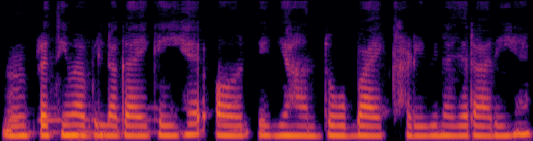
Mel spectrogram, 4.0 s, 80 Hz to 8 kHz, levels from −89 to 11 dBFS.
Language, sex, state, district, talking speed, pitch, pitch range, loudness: Hindi, female, Uttarakhand, Uttarkashi, 225 wpm, 205 Hz, 200-210 Hz, -26 LUFS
